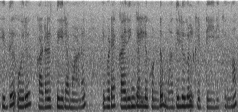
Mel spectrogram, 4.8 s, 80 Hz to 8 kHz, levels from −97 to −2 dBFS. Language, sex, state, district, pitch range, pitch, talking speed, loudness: Malayalam, female, Kerala, Kozhikode, 210-235 Hz, 220 Hz, 115 wpm, -16 LUFS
